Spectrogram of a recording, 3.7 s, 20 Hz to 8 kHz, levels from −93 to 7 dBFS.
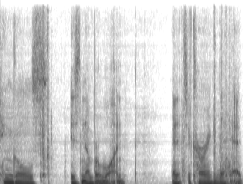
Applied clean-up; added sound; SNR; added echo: neural mask model RNNoise.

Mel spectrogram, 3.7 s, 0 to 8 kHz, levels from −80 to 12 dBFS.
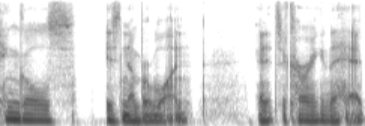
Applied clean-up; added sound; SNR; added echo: none; none; none; none.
